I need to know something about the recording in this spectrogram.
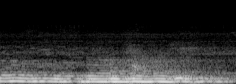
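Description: A man singing a devotional chant through a microphone in long held notes that bend slightly in pitch.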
